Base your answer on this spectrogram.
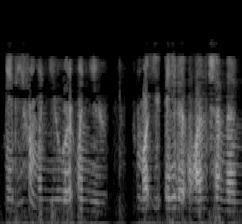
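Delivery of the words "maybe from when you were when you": ordinary talk, nothing marked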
